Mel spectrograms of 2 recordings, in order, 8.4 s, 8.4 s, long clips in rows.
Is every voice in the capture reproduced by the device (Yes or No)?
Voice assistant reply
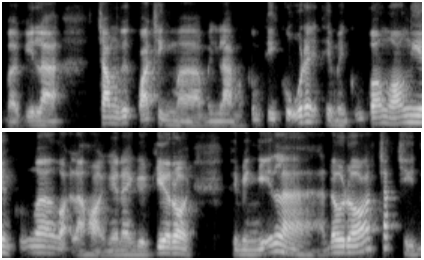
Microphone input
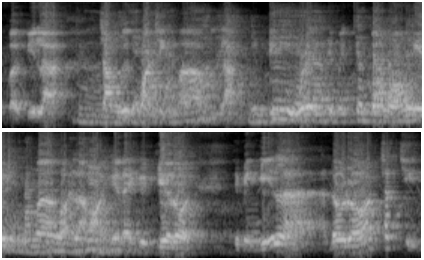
No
